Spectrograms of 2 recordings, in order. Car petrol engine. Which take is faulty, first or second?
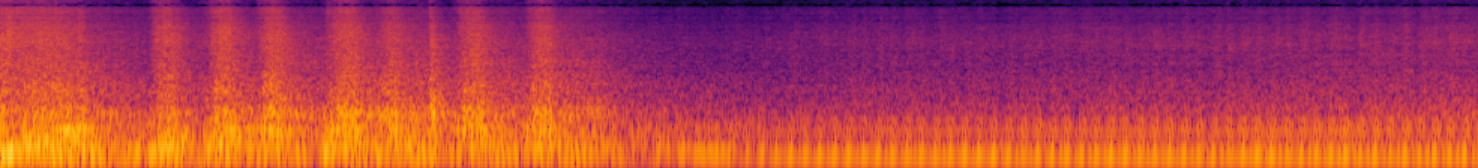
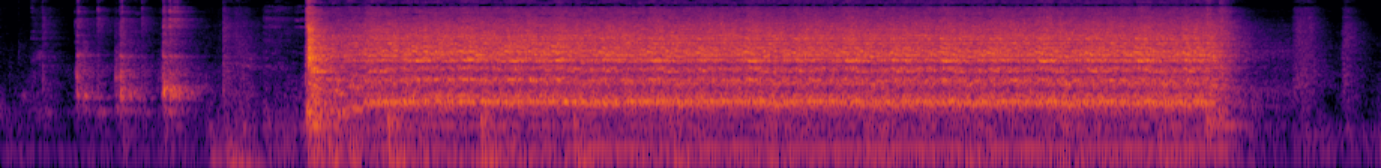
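second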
